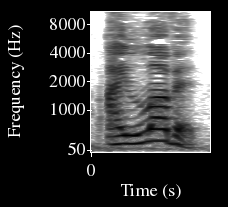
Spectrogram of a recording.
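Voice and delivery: loud, high delight. Acted. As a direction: relish the stink. Delight in stink.

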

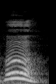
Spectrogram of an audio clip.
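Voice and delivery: short, high huff; imitated huff. Shopkeeper imitating customer's huff at the price, huffing. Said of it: "Huffing. That's the noise of the huff".

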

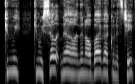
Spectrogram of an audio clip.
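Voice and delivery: high, pleading mock mum voice; imitating his mum. Son mimics his mum begging to sell Bitcoin, high mock plea. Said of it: "she's like".

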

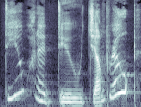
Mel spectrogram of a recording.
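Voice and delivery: high-pitched little playmate voice; high cartoon pal; Scout. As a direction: ask like a hopeful small friend. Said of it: "asked Scout".

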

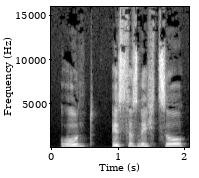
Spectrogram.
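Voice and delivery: loud, rising, astonished question. A narrator's reading. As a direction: sound genuinely taken aback. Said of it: "fragte Michel staunend".

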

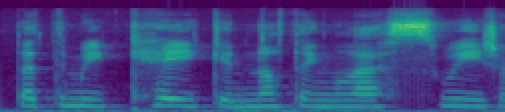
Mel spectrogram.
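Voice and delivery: normal talking voice

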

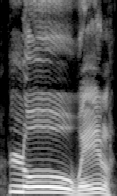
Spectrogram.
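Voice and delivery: hammed-up, wailing Irish narration; drawn-out dramatic emphasis. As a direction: draw out the vowel like the wail itself. Dramatic reading of a ghostly wail.

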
